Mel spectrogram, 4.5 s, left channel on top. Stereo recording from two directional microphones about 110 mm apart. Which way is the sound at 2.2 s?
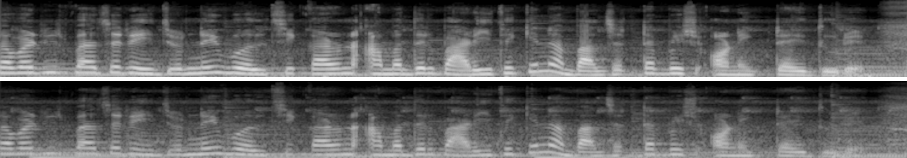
60° left (ahead or behind).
